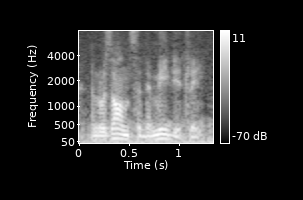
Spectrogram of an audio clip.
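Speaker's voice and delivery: ordinary delivery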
